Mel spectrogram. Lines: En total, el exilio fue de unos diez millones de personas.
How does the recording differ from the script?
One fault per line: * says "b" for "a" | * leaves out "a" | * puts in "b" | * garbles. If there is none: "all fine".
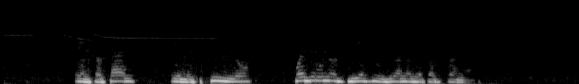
all fine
